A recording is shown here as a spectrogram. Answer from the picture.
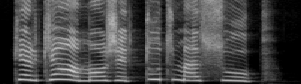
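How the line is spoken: Crying baby bear. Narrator (French): s'écria bébé ours en pleurant

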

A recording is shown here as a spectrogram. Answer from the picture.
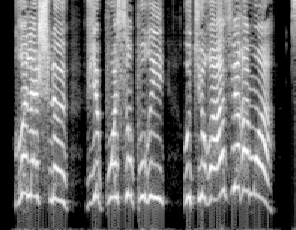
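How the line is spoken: Exclaimed. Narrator (French): s'exclame Jeanne

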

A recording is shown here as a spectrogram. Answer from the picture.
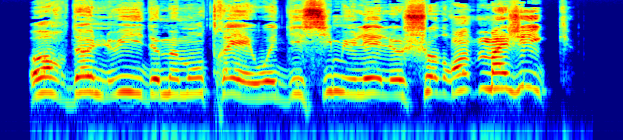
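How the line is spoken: Terrifying dark lord demanding. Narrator (French): exige le seigneur des ténèbres d'une voix terrifiante

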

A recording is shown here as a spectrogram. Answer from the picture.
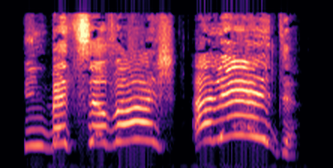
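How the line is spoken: Screamed. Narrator (French): hurle-t-elle

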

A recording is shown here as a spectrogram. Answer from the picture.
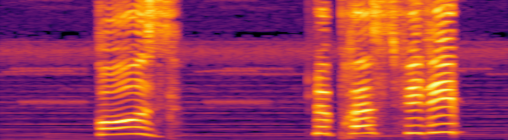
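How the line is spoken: Exclamation. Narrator (French): s'écria Flora

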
